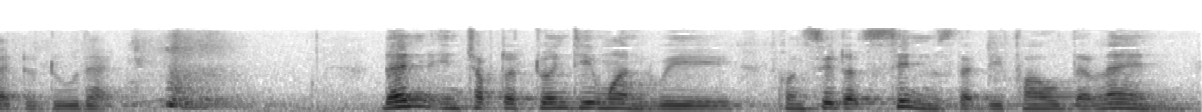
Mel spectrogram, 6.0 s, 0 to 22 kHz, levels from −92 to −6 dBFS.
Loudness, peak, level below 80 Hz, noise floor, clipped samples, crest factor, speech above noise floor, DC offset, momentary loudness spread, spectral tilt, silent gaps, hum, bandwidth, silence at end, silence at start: -28 LUFS; -8 dBFS; -58 dBFS; -50 dBFS; under 0.1%; 20 dB; 23 dB; under 0.1%; 12 LU; -7 dB/octave; none; none; 7.8 kHz; 0 s; 0 s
